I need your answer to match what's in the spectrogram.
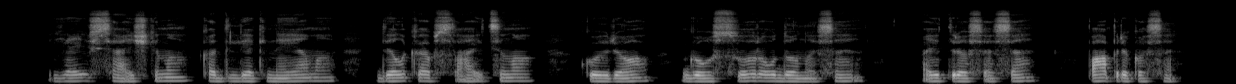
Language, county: Lithuanian, Panevėžys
